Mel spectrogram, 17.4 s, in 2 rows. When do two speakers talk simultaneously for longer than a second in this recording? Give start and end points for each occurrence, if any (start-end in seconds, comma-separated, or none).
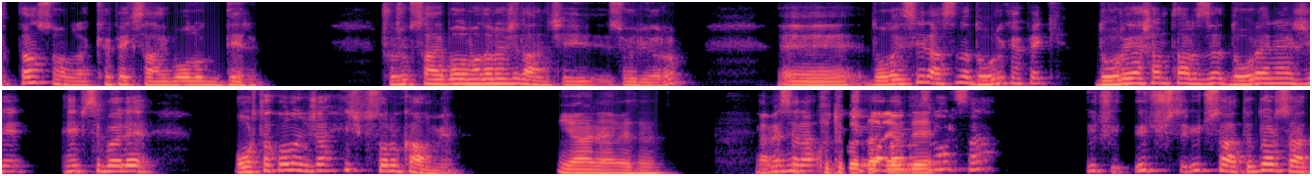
13.9-15.1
